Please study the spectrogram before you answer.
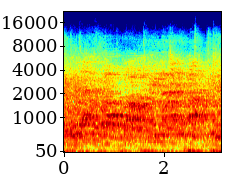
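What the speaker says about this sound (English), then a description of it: "The crowd at Newport, Vermont, at the municipal building, always willing to let their voice be heard." Indoor wrestling crowd at the Newport, Vermont municipal building cheering and shouting in a steady roar, with occasional thuds from the ring beneath the noise.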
